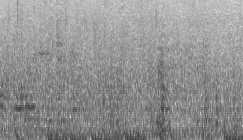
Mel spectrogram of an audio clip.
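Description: Steady heavy rain falling on a wet deck and garden, with one sharper knock about one and a half seconds in.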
